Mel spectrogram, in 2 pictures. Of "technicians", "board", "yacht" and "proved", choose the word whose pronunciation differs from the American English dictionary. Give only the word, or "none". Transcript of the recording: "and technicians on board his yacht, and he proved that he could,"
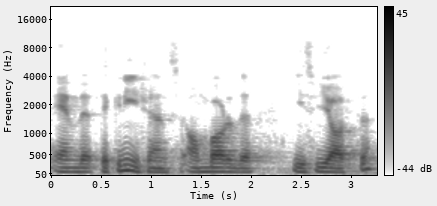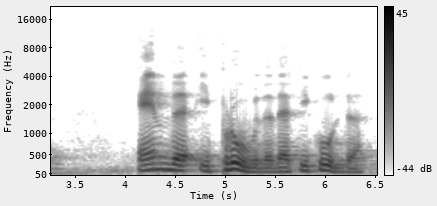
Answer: technicians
